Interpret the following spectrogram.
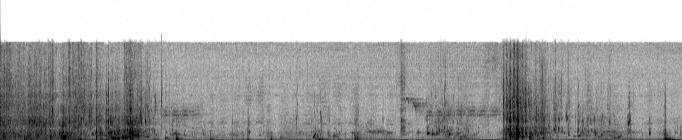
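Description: A hooked bass thrashing and splashing at the water surface, settling into quieter sloshing as it is played toward the kayak, with another short splash near the end as it is landed.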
